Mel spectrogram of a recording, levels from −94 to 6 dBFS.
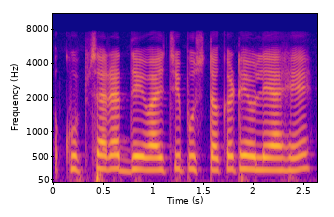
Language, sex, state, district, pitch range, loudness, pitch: Marathi, female, Maharashtra, Solapur, 245-265 Hz, -13 LUFS, 255 Hz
